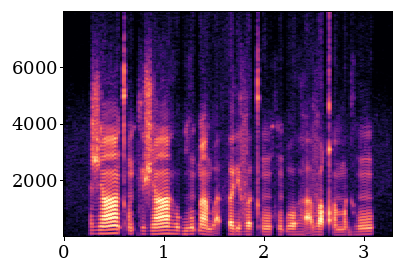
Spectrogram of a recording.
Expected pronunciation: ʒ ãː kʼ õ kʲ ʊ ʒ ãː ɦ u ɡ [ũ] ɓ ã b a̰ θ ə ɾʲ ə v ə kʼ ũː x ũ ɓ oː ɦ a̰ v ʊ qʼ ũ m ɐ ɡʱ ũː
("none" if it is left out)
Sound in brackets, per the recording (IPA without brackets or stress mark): ũ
